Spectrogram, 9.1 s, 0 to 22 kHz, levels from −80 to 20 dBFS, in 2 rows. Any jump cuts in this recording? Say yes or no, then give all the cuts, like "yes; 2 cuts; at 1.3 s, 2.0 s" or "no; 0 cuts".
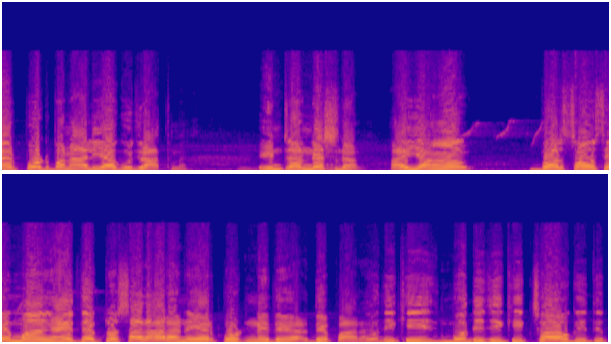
yes; 2 cuts; at 2.8 s, 7.4 s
